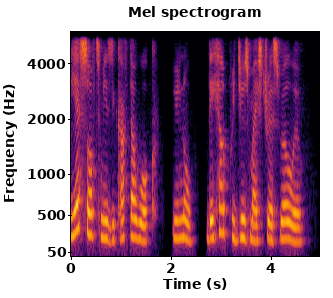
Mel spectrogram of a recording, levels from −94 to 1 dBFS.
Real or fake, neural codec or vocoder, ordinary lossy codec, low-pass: fake; codec, 16 kHz, about 1 kbps, DyCAST, with the encoder's durations; none; 5.4 kHz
